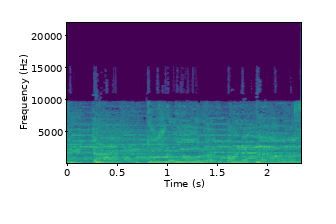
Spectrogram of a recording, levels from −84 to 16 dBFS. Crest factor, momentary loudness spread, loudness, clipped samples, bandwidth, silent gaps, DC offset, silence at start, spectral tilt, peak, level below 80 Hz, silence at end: 10 dB; 3 LU; -12 LUFS; under 0.1%; 12.5 kHz; none; 2%; 0 s; -4 dB/octave; -2 dBFS; -30 dBFS; 0 s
